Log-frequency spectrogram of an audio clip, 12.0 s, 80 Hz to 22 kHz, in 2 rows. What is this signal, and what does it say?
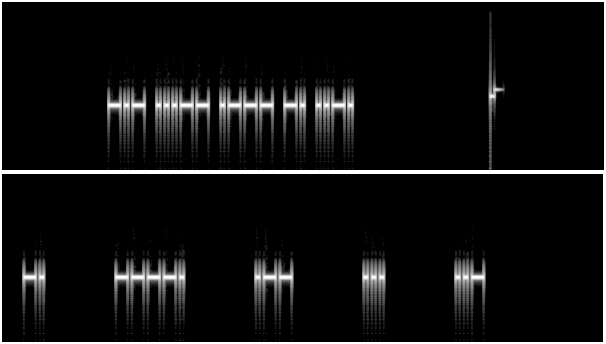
Morse code, heard as a keyed tone, about 32 wpm, spaced as for 16 wpm, 700 Hz. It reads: K3JNF N9WSU
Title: USA Call Signs - 5 Characters - 6x Character Spacing - 30wpm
